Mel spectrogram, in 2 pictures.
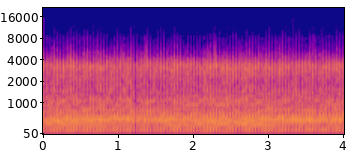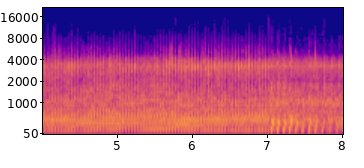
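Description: A boat engine hums steadily, then cuts out.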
